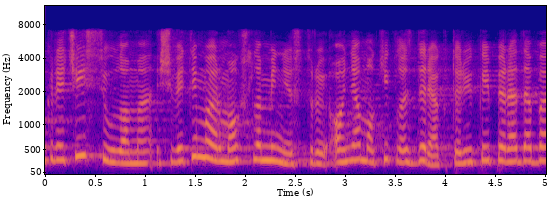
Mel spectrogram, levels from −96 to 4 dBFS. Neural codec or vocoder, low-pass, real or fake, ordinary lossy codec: none; 7.2 kHz; real; AAC, 48 kbps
